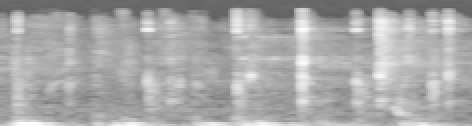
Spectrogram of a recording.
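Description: Table tennis rally: a quick series of sharp clicks as the ball is struck by the rackets and bounces on the table, a few every second, with low thuds underneath.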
